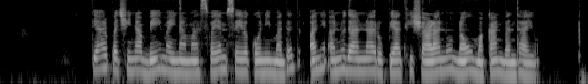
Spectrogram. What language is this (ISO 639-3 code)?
guj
